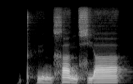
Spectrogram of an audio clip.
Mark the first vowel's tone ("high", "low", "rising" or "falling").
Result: low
